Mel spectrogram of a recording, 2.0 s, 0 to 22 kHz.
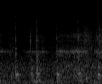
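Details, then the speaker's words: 1973 Toyota Hilux, newly plugged-in hazard switch, heard in a quiet cab: crisp, evenly spaced clicks about every 0.4 s as the flasher cycles. Normal hazard flasher clicking, though one bulb is possibly bad. "let's see up front I hear clicking okay we have at least one"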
